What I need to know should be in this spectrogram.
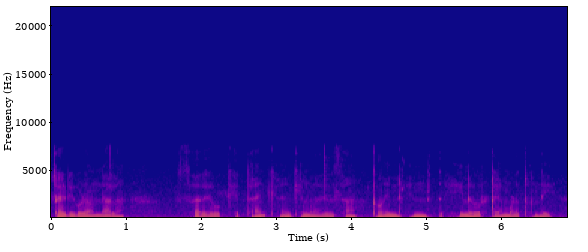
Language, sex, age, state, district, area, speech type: Telugu, female, 30-45, Telangana, Hanamkonda, rural, spontaneous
